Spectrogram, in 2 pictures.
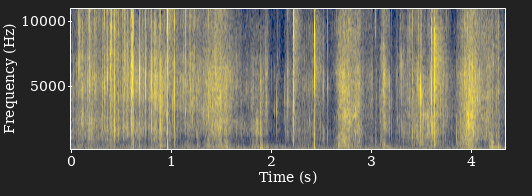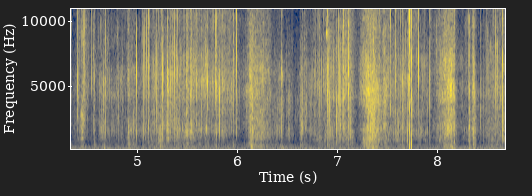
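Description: Bare fingers knead, stretch and squeeze a fist-sized lump of sticky, translucent slime packed with small white polystyrene foam beads, held close to the mic without touching it. The result is a dense, bright crackling and crinkling with rapid tiny pops and short squishy swells in irregular bursts, almost entirely high-pitched with no low end.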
